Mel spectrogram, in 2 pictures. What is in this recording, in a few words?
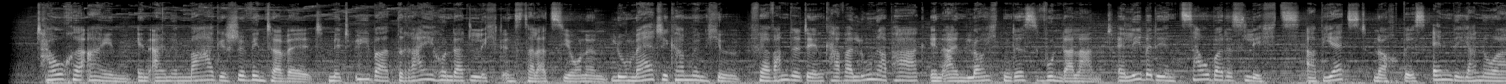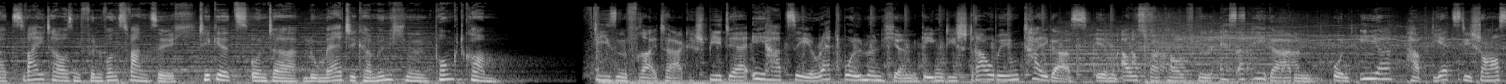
Audiobook, German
